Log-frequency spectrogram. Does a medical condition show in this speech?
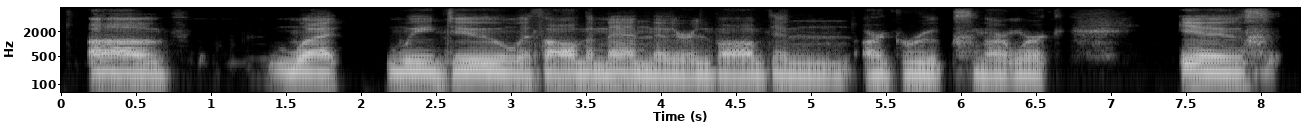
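Yes: cleft palate; present since childhood.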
